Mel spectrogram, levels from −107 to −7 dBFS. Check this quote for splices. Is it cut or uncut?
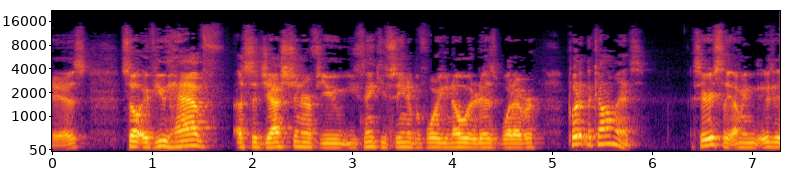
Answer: cut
